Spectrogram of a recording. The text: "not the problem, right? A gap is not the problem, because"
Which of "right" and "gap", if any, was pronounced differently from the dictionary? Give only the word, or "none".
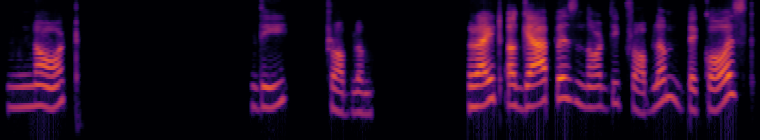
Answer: none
